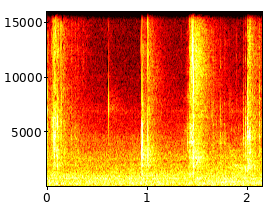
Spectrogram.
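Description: Three short clicks as a key and an aluminium-bodied cable lock are handled together.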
